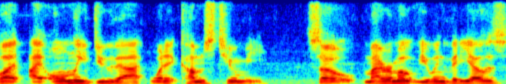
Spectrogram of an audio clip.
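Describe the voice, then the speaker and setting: This man speaks at a medium pitch with a slight Boston accent. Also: ordinary pitch variation, moderate pace. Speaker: true crime streamer. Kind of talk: live stream chat with viewers.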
